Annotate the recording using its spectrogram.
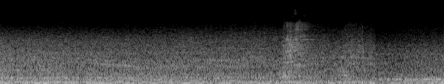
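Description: Loud, steady low rumble of a large road vehicle's engine running close by, with traffic noise over it and a brief swell of hiss about three seconds in.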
